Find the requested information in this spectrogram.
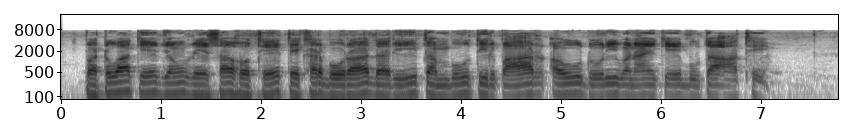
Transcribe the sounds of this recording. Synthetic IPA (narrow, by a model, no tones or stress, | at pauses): pəʈwaked͡ʒəũɾeːsaɦoːt̪ʰet̪eːkʰəɾboːɾad̪əɾit̪əmbut̪ɪɾpaːɾəuɖʱoːɾibənaːekebuːt̪aaːt̪ʰeː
